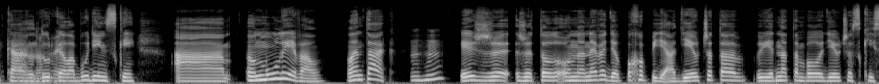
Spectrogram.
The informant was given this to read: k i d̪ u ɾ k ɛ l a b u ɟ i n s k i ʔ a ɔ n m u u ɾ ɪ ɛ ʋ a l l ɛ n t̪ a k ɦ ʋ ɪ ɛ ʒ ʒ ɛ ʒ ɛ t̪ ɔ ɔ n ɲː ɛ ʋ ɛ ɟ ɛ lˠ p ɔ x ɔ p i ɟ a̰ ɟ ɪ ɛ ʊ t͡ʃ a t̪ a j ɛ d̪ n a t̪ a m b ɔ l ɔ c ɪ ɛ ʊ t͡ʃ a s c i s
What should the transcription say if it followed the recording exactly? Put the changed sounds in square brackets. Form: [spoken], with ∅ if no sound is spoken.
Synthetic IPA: k [a] d̪ u ɾ [ɡ] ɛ l a b u ɟ i n s k i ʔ a ɔ n m u u [l] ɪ ɛ ʋ a l l ɛ n t̪ a k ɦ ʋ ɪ ɛ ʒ ʒ ɛ ʒ ɛ t̪ ɔ ɔ n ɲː ɛ ʋ ɛ ɟ ɛ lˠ p ɔ x ɔ p i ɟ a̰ ɟ ɪ ɛ ʊ t͡ʃ a t̪ a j ɛ d̪ n a t̪ a m b ɔ l ɔ [ɟ] ɪ ɛ ʊ t͡ʃ a s [k] i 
